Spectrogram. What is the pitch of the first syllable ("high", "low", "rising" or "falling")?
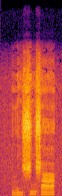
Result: low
